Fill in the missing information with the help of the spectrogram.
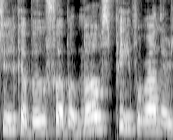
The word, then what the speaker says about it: Tchoutacabouffa: T-C-H-O-U-T-A-C-A-B-O-U-F-F-A. It looks like Chutakabufa. – Oh my God. – Wow. You got it.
